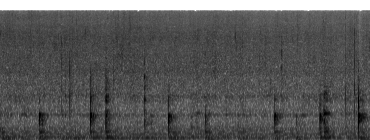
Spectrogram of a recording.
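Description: Crushed ginger and garlic, curry leaves and fennel seeds sizzling in hot oil in a nonstick pan while a spatula stirs them, with irregular light taps and scrapes of the spatula against the pan over a steady sizzle.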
